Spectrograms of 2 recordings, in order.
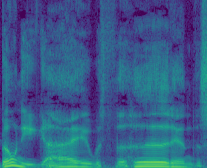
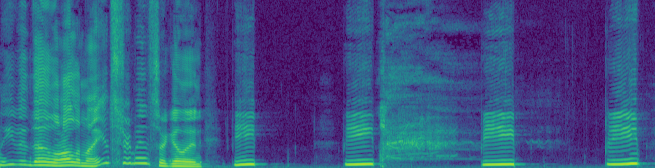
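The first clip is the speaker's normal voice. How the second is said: beeping noises; 10 semitones higher, 4 dB louder than usual. Acted. Imitates instrument beeping.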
